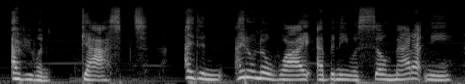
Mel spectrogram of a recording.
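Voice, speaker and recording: A woman's voice: on the high side, animated, unhurried. A woman streamer giving a theatrical, amused live dramatic reading of fan fiction. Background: faint music.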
